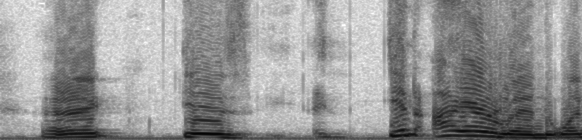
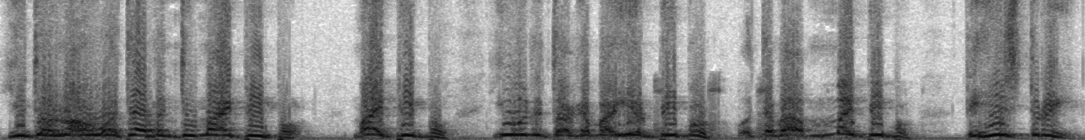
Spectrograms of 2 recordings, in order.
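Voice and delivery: higher, indignant mother's voice; mock-offended mom lecturing about her people; imitating an angry mom; 8 semitones higher than usual. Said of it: "mom says to me".

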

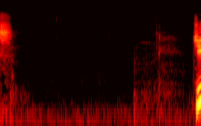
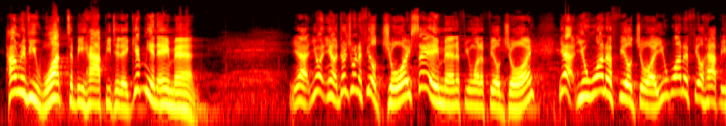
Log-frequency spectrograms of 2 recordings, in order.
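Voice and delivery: loud call for an amen; rally the congregation with raised voice; loud, pressing call-and-response preaching; rousing preaching; 3 semitones higher, 7 dB louder than usual. Real, not acted. Preacher rallies congregation for amens.

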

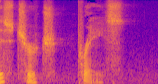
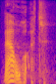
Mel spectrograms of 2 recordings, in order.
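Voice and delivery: taunting enemy voice; 5 semitones higher than usual. Retold or imitated. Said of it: "I heard the enemy's voice say".

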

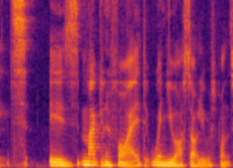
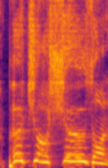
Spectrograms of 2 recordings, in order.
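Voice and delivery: put-on high, slow, drawn-out yell at the child; the third time it finally snaps into a yell; exasperated parent yelling, high and slow; shouting at child; 12 semitones higher, much slower than usual. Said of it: "Oh God, I shouted at him".

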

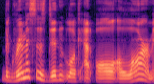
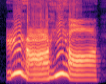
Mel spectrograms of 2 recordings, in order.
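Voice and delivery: loud, high braying hee-haw; donkey bray; 6 semitones higher, 10 dB louder, slower than usual. Acted. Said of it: "died away into a donkey's bray".

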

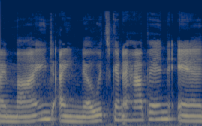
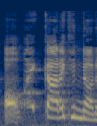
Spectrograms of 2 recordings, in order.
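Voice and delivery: much higher, louder exclamation; startled; 7 semitones higher, 6 dB louder, faster than usual. Real, not acted. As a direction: blurt it in amused shock. Imagining two puppies.

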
